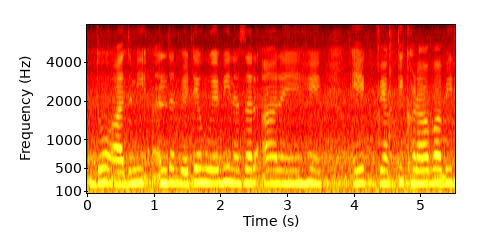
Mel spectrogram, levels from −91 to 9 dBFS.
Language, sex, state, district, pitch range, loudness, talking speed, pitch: Hindi, female, Madhya Pradesh, Dhar, 230-245 Hz, -13 LUFS, 165 wpm, 235 Hz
